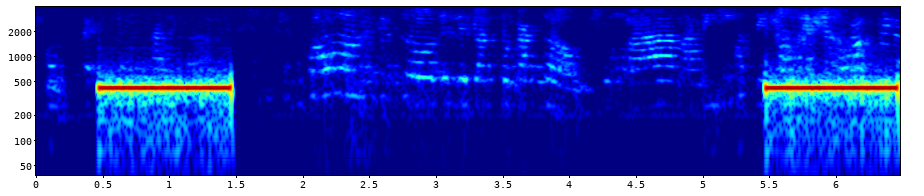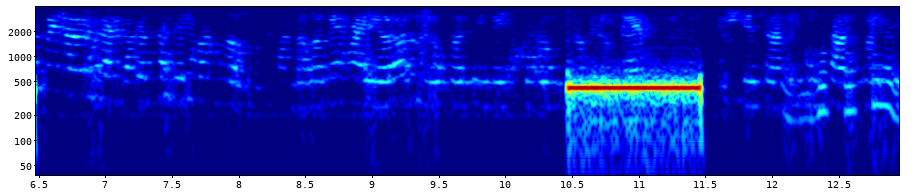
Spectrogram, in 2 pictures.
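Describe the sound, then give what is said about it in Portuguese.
Telephone busy tone after a dropped call: three steady, mid-pitched beeps, each about a second long and evenly spaced several seconds apart, with voices talking in the gaps between them. “A gente estava iniciando, a ligação caiu. A gente caiu.”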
